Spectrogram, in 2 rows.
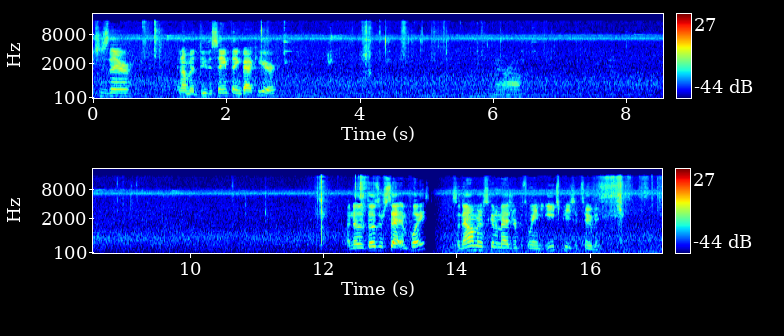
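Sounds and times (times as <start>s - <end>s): steady high-pitched hiss: 0.0s - 17.0s.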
